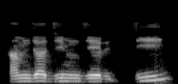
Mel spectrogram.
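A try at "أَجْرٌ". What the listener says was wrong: হামজা জিম যাবার, হামজা জিম জেন নেই, দেখেন কি আছে ওখানে। হামজা জিম যাবার, হামজা জিম যাবার যা, হামজা জিম যাবার আজ। র দু পেশ।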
